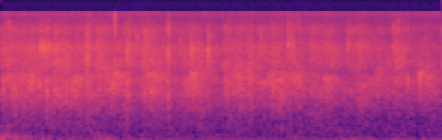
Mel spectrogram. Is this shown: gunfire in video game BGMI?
no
